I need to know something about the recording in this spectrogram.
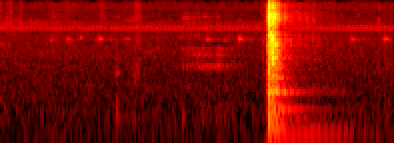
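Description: A recurve bow is shot near the end: the released string gives one sharp snap, followed by a brief low twang of the string and limbs.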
